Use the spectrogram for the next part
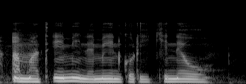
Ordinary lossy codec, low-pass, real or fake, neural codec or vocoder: none; 7.2 kHz; real; none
